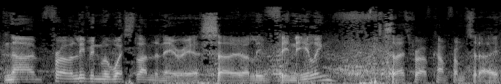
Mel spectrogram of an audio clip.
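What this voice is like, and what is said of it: Australian accent. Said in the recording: “your accent there is not a local East End accent ... It's not East End. I am from Australia.”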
